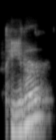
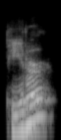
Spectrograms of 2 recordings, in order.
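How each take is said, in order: Both takes have the same delivery.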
